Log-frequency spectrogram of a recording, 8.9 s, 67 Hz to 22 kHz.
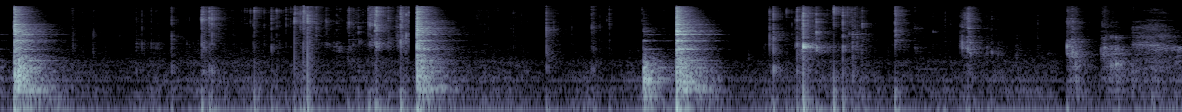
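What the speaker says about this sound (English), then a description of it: "make a little well in the middle and crack in your 3 eggs" Eggs cracked into a flour and spice mixture for Christmas biscotti, a series of sharp close taps and cracks against a bowl, with quiet gaps between them.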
